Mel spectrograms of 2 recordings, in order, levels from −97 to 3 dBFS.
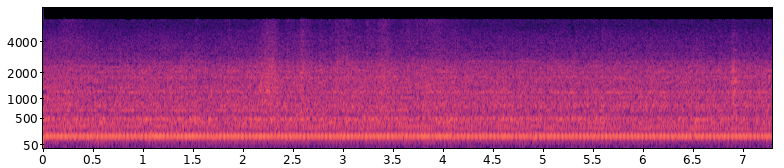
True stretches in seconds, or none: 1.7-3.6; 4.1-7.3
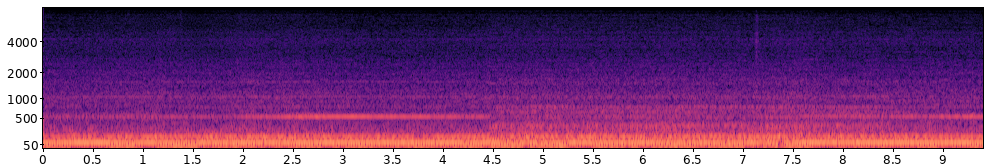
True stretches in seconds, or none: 0.0-0.9; 2.2-9.4

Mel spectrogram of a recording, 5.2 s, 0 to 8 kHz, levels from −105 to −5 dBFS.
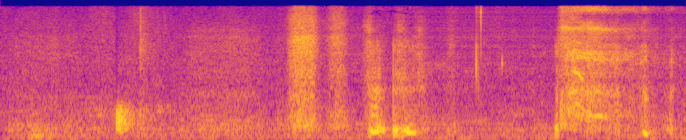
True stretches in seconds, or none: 0.0-3.1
